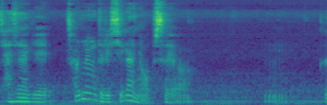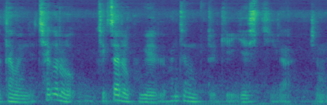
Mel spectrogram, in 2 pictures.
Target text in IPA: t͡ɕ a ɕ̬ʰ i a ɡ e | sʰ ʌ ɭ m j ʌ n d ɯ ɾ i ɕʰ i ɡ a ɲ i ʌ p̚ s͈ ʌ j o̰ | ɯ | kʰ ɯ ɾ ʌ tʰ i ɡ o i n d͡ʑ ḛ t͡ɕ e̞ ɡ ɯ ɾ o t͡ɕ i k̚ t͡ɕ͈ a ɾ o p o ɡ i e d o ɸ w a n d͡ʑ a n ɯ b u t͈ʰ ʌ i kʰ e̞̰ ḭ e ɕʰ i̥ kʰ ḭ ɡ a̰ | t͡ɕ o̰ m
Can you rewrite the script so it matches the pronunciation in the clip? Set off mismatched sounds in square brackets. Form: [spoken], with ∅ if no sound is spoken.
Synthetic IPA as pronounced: t͡ɕ a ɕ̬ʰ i a ɡ e | sʰ ʌ ɭ m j ʌ [ŋ] d ɯ ɾ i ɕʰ i ɡ a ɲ i ʌ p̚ s͈ ʌ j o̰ | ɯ | [k] ɯ ɾ ʌ tʰ [a] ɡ o i n d͡ʑ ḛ [t͡ɕʰ] e̞ ɡ ɯ ɾ o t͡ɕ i k̚ t͡ɕ͈ a ɾ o p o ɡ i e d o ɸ w a n d͡ʑ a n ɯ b u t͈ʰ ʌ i kʰ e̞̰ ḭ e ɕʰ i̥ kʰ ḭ ɡ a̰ | t͡ɕ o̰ m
